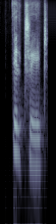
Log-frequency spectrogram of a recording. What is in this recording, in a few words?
"filtrate", Indian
